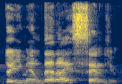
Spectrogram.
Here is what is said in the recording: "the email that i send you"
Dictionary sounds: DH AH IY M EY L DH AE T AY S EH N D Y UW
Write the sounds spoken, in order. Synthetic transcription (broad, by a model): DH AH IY M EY N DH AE T AY S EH N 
